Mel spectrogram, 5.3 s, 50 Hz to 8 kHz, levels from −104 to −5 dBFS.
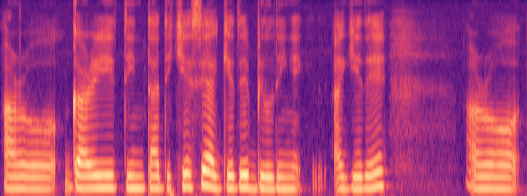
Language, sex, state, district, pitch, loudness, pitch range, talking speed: Nagamese, female, Nagaland, Kohima, 185 Hz, -17 LUFS, 180-190 Hz, 135 wpm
